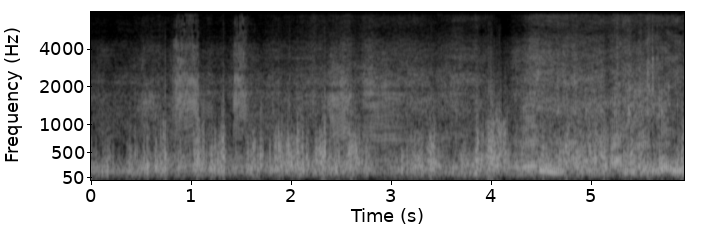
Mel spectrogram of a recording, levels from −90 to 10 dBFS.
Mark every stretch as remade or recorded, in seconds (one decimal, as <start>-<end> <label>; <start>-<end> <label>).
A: 0.0-5.9 recorded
